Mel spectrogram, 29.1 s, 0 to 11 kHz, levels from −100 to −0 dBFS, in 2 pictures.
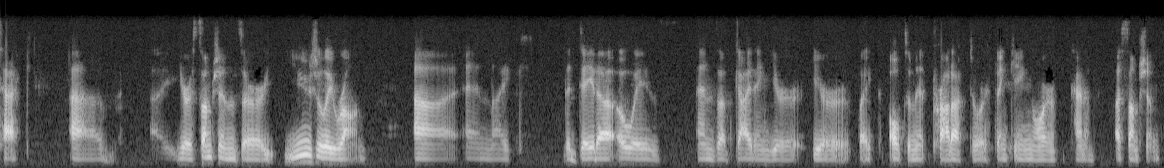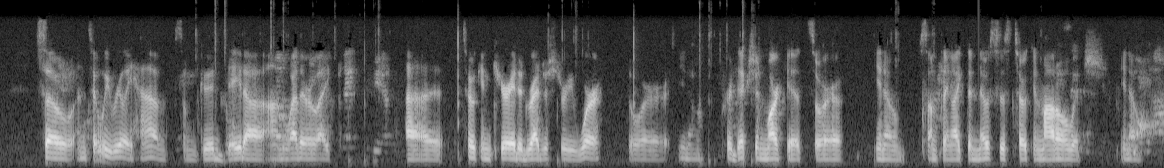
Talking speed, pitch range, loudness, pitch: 125 wpm, 90-100 Hz, -22 LUFS, 95 Hz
